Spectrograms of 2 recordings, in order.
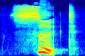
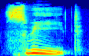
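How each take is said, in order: First: It is said with a Malaysian-style pronunciation. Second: It is said with a standard pronunciation. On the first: The speaker calls it wrong. "Malaysian calls this as suit" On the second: The speaker calls it right. "But the correct pronunciation for this word is sweet"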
